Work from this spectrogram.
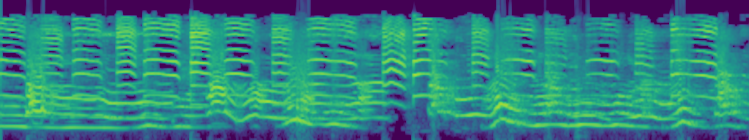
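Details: Group of Irish wolfhounds in a howling chorus; a sustained low tone runs under higher wavering howls that swoop up and down, with a brief break near four seconds before the voices resume together.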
